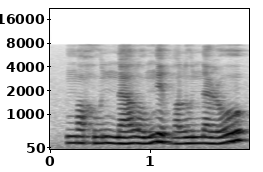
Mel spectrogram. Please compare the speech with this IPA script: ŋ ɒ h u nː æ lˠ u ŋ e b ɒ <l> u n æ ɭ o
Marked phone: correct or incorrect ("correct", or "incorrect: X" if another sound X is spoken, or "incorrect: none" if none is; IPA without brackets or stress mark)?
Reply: correct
